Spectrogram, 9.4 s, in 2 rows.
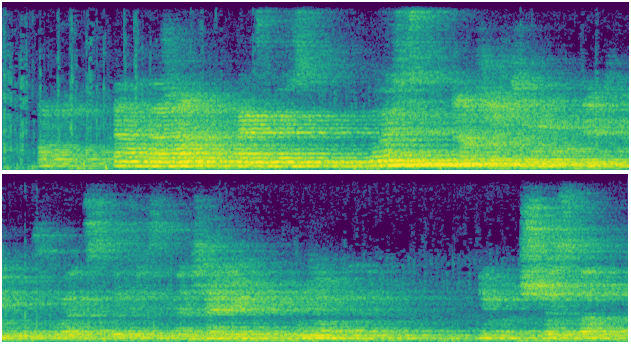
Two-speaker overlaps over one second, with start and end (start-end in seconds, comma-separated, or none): none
